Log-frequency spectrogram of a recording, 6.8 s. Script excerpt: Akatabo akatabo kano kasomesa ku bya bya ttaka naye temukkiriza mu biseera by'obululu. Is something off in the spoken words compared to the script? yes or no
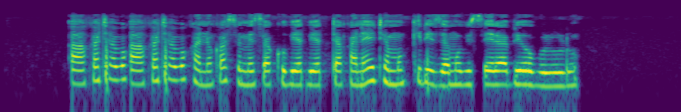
no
